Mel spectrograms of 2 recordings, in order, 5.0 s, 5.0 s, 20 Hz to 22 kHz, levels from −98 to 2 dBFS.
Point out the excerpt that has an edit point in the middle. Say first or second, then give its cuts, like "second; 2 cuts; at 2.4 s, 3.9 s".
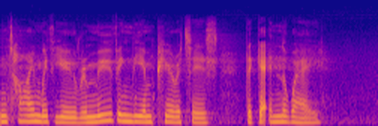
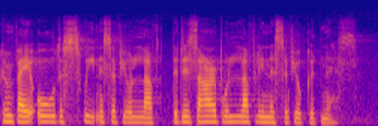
second; 1 cut; at 2.1 s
